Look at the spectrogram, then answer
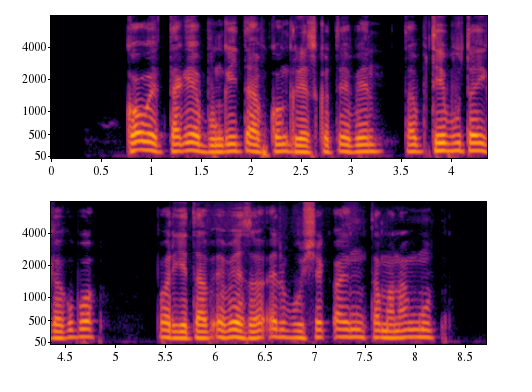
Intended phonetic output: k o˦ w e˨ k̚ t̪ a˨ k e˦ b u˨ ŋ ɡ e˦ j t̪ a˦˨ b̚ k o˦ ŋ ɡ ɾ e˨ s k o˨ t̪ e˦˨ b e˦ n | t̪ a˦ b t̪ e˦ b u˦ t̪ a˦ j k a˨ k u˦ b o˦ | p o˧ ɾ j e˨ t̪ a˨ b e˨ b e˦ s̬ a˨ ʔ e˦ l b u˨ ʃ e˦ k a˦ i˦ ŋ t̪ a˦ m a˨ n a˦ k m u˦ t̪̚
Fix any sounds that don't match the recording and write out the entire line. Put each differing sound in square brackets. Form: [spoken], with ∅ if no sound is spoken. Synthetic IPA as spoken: k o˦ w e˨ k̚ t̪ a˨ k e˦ b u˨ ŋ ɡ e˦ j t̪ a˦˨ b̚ k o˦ ŋ ɡ ɾ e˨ s k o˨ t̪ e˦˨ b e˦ n | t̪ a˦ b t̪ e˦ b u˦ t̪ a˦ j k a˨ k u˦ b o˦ | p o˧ ɾ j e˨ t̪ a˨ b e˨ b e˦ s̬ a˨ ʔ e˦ l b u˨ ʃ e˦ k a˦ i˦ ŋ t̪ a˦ m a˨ n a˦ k m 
